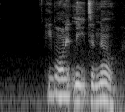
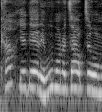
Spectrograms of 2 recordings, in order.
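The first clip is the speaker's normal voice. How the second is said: retold cheering crowd, much higher and louder; relatives egging her on; 11 semitones higher, 4 dB louder than usual. Relatives at the party urging her to call, excited. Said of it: "they was like".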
